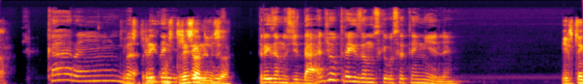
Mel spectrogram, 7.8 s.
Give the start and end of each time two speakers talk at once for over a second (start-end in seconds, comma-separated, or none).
1.6-3.0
